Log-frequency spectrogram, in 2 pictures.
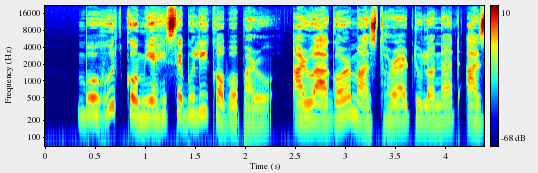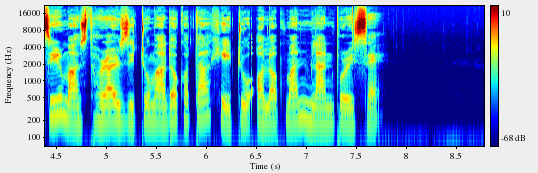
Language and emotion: Assamese, neutral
